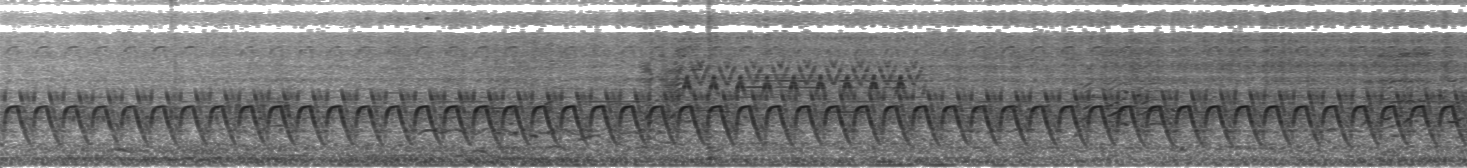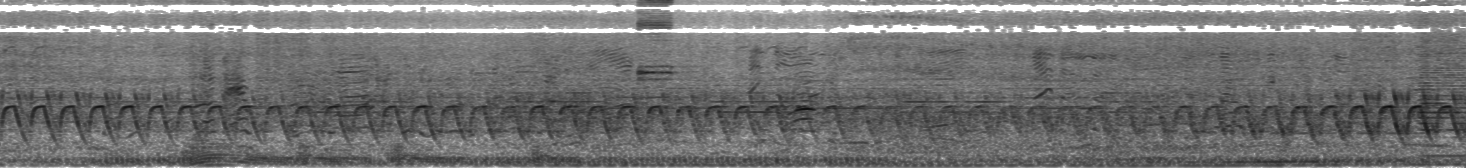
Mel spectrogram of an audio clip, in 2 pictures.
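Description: Fire engine siren in a fast yelp, about four rising-and-falling sweeps a second, over the low rumble of idling engines. The siren weakens past the middle and comes back strongly near the end.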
